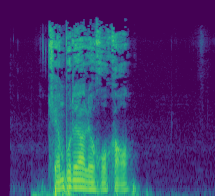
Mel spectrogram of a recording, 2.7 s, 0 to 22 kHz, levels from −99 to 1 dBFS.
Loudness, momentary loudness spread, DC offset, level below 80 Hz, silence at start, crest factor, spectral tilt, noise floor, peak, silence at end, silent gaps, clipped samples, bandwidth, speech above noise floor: -19 LUFS; 7 LU; under 0.1%; -38 dBFS; 0.4 s; 20 dB; -5 dB/octave; -68 dBFS; -2 dBFS; 0.95 s; none; under 0.1%; 15.5 kHz; 50 dB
